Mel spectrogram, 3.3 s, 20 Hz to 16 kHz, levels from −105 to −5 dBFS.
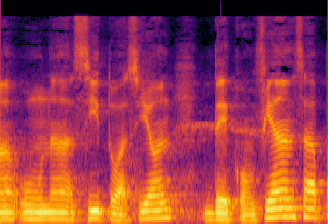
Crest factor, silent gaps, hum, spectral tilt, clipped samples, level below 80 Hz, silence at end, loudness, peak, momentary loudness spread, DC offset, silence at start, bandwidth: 16 dB; none; none; -7 dB/octave; under 0.1%; -42 dBFS; 0 s; -16 LUFS; 0 dBFS; 5 LU; under 0.1%; 0 s; 12.5 kHz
